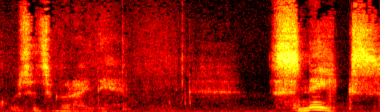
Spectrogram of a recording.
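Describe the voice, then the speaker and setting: Using a raspy, put-on character voice, the speaker keeps a moderate pace over light background noise. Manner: hissing, sibilant.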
